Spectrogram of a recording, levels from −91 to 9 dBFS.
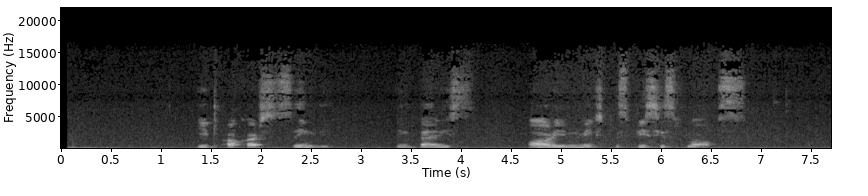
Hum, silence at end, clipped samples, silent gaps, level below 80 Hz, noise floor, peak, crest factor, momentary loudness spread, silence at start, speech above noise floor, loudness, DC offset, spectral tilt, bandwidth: none; 0.05 s; under 0.1%; none; -50 dBFS; -53 dBFS; -12 dBFS; 20 dB; 22 LU; 0.05 s; 23 dB; -30 LUFS; under 0.1%; -4 dB/octave; 16.5 kHz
